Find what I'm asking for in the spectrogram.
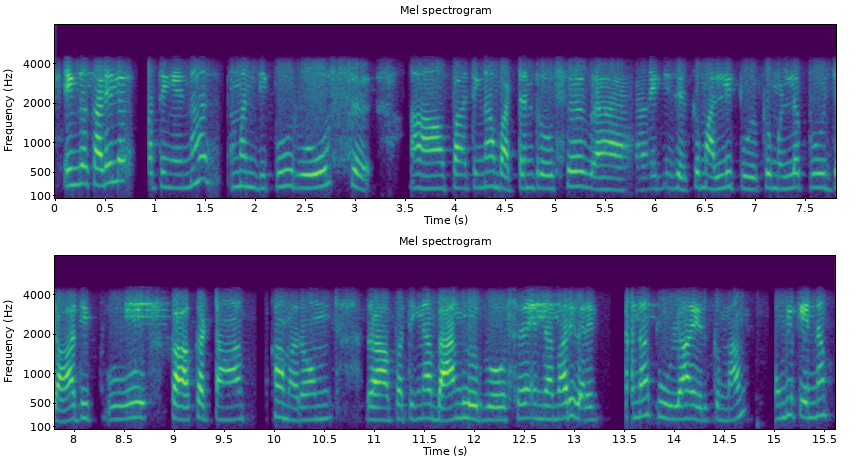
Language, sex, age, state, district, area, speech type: Tamil, female, 30-45, Tamil Nadu, Chennai, urban, conversation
